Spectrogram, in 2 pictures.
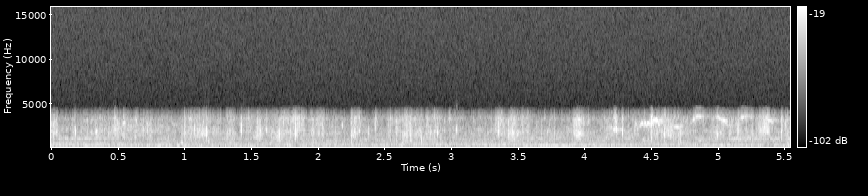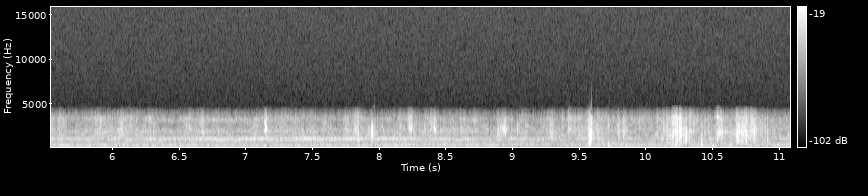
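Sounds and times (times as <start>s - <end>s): bird calling: 3.4s - 5.7s.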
